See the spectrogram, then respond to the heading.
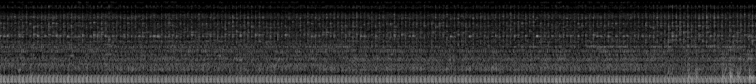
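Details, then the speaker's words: Honda snowblower engine, after an artificial air leak was made by loosening the nut between the elbow and carburetor: hunting, pulsing rhythm instead of a steady beat. Surging from an intake air leak. "you see how I created that artificial leak there by loosening up this nut the connection of course your your connection between the elbow and the and the carburetor with it created an air leak right there and that's why it's surging again"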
